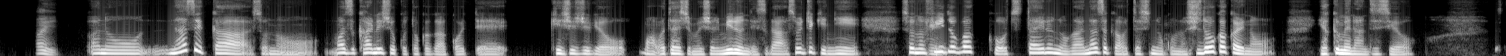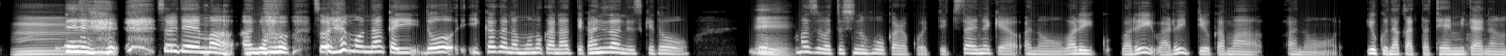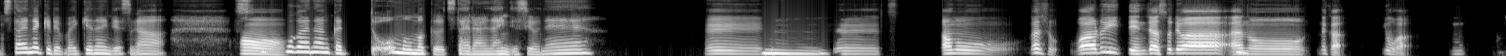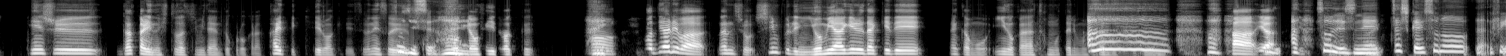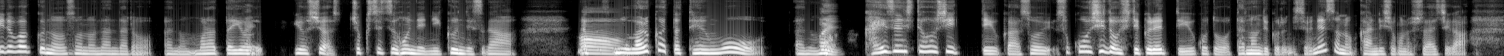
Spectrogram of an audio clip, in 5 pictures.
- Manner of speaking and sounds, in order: groan; "私達" said as "わたいち"; other noise; laughing while speaking: "ええ"; chuckle; other background noise; tapping
- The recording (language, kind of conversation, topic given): Japanese, advice, 相手を傷つけずに建設的なフィードバックを伝えるにはどうすればよいですか？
